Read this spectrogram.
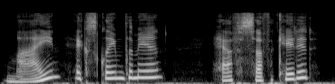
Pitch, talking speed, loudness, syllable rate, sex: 245 Hz, 105 wpm, -18 LUFS, 4.4 syllables/s, female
